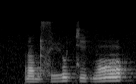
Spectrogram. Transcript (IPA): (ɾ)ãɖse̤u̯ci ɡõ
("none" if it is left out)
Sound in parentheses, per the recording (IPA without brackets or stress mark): ɾ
